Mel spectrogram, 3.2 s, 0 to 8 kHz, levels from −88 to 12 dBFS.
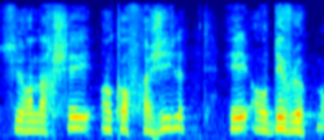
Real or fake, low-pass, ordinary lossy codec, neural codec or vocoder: fake; 7.2 kHz; none; codec, 16 kHz, 2 kbps, FunCodec, trained on LibriTTS, 25 frames a second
